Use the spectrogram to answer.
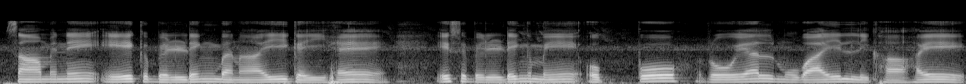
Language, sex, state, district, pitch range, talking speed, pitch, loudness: Hindi, male, Madhya Pradesh, Umaria, 110-125 Hz, 85 wpm, 115 Hz, -15 LUFS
